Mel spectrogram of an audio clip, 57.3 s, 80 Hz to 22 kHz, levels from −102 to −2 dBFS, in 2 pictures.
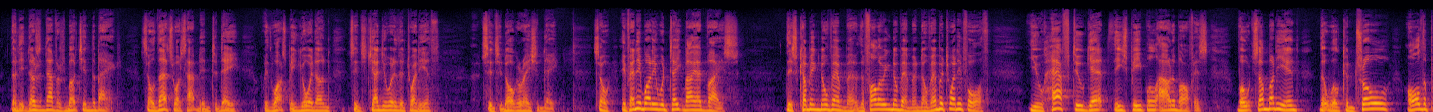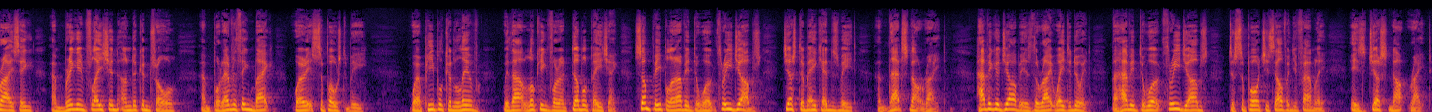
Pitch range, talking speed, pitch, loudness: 125-165 Hz, 130 wpm, 150 Hz, -26 LUFS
